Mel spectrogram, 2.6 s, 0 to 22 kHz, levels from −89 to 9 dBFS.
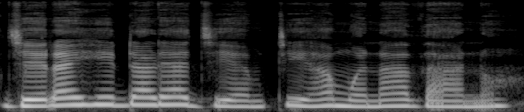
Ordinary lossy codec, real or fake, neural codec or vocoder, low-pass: none; real; none; none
